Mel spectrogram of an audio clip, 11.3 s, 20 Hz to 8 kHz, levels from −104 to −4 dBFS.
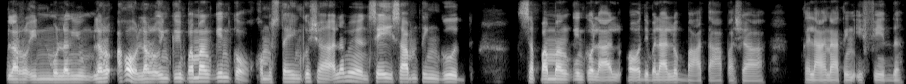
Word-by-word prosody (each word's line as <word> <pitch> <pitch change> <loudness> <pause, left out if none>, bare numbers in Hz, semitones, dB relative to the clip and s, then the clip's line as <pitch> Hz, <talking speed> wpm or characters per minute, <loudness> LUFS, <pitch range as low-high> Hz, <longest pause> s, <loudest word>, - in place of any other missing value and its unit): laruin 105 0 +1
mo 105 0 0
lang 105 0 +3
yung 105 -1 -4
laro 120 +2 +5
ako 105 - +6
laruin 115 +2 +2
ko 130 - -1
yung 125 - -5
pamangkin 130 +2 +3
ko, - - -2
kumustahin 115 +2 -4
ko 130 - -3
siya. 120 -4 0
Alam 140 +1 0
mo - - +3
yun 120 -4 0
say 130 -1 +3
something 120 0 0
good, 120 - 0 0.7
sa - - -2
pamangkin 105 -1 +2
ko 105 +1 0
lal 90 0 0
oo, 95 -1 +1
di 100 +1 -7
ba, - - -2
lalo 100 +2 -1
bata 85 -2 -6
pa 80 - -10
siya. 80 -1 -5 0.5
Kailangan 90 -2 -1
natin 90 +1 -2
i-feed 95 -1 -8
105 Hz, 180 wpm, -26 LUFS, 95-120 Hz, 0.7 s, ako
